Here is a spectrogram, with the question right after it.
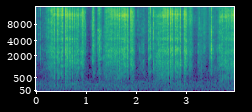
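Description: A palm-sized green and blue foam sponge, frozen solid with soap and held in brown knit gloves, is shaved with a metal utility-knife blade, making icy shavings. Quick, dry, bright scraping strokes come in rough bursts, with almost no low end and no ring after each stroke.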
